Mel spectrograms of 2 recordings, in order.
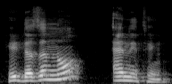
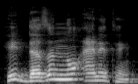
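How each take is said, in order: The two takes are said the same way.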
